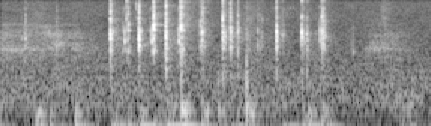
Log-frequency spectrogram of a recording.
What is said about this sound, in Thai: ไปคลิกที่ขอบซ้ายนะครับแล้วก็พิมพ์คำว่า SQL นะครับ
